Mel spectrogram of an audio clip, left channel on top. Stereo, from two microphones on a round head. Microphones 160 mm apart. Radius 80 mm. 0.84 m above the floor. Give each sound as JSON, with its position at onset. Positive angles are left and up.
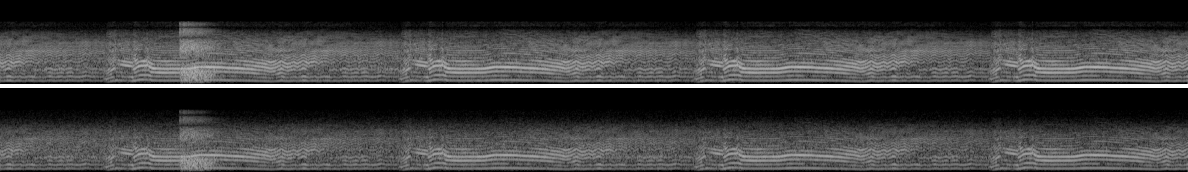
{"t": 0.0, "sound": "a motorcycle", "side_deg": 85}
{"t": 1.8, "sound": "a gunshot", "side_deg": 40}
